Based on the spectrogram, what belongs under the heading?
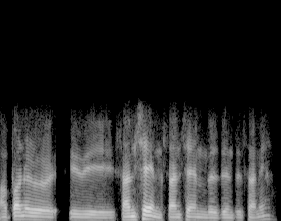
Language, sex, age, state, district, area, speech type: Telugu, male, 18-30, Telangana, Kamareddy, urban, conversation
